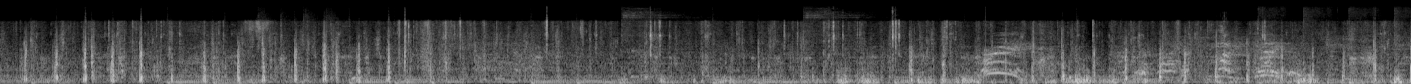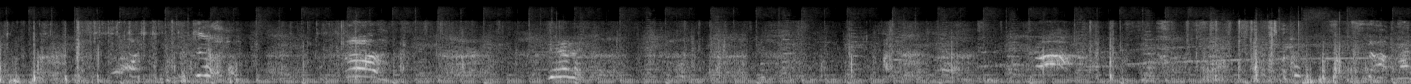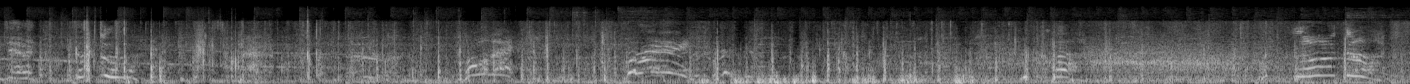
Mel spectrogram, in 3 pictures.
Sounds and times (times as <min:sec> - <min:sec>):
Music: 0:00.0 - 0:42.3
Run: 0:00.0 - 0:42.3.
